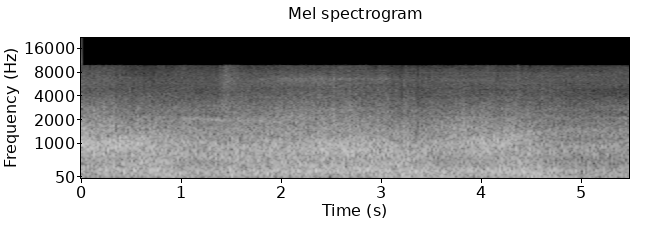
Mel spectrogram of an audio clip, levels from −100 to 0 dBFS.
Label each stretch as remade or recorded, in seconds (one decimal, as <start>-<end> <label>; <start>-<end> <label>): 0.0-5.5 recorded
